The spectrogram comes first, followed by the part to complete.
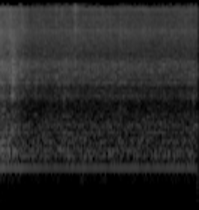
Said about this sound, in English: Vegetables are in, and you can hear them sautéing a little bit in the turkey drippings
